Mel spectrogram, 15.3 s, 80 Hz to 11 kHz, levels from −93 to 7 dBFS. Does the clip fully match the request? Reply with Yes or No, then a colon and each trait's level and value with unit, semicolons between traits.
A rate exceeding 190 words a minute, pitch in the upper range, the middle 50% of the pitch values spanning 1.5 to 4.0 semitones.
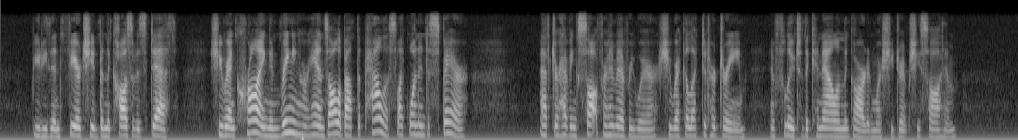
Yes: average, 200 wpm; high, 195 Hz; average, 3.2 semitones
